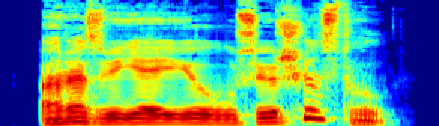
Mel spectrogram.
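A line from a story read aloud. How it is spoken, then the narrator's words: Sleepy surprise. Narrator (Russian): сонно удивился я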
